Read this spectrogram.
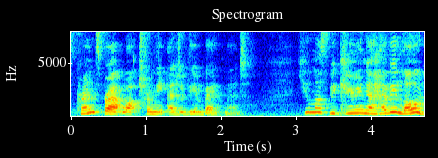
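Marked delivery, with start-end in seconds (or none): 3.1-4.7 called out loud and high; cried out. A narrator's reading. Boy calling up to the coachman, loud and high. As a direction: shout it up to the coachman. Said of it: "Jemmy cried out".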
